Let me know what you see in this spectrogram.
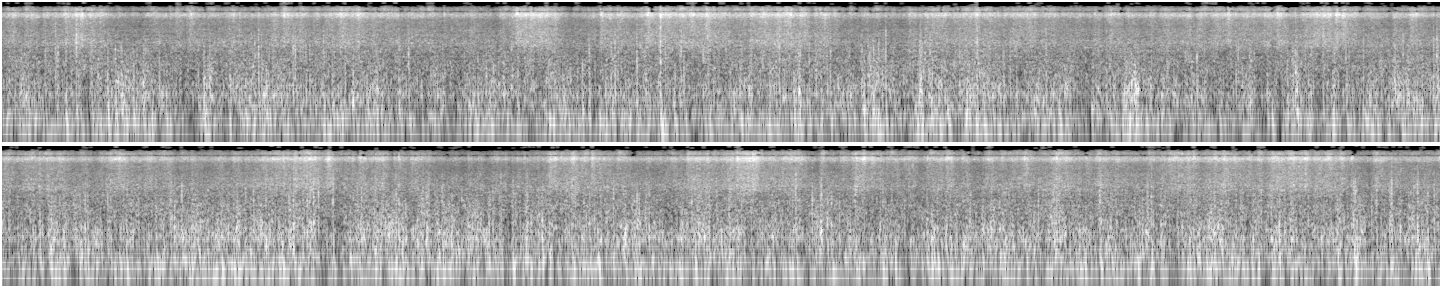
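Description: Passenger train running at speed, heard at an open coach window: a steady rush of wind on the microphone over the rumble of the wheels on the track.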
